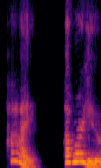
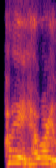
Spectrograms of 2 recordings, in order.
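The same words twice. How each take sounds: First: It is said softly with calm, lower volume. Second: It is said loudly with high intensity. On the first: The speaker is calm and warm. "Like the volume, it comes down to like a five" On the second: The speaker is driven and wants to get things done. "lot of intensity. They're like the eight, nine, ten"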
